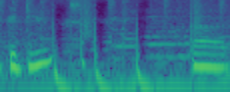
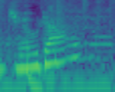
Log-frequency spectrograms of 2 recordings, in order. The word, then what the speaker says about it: Godot: The Gadoot, the Jodai, the Jodoot. But you are listening, Nat. Hi, Nat. I really like that it's canon, that they're all correct now.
